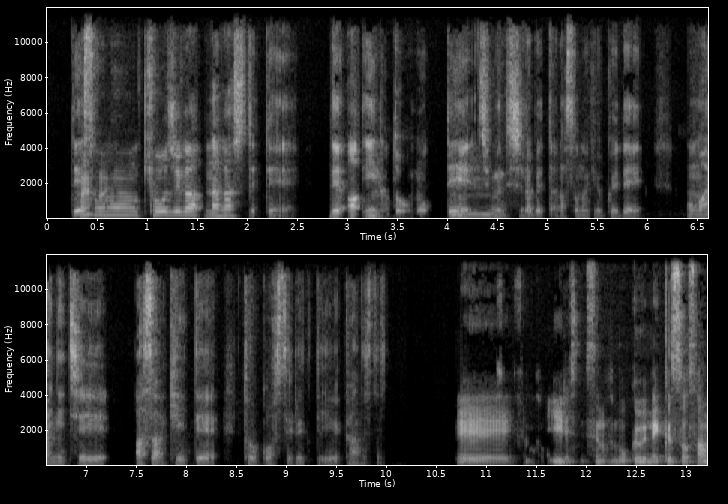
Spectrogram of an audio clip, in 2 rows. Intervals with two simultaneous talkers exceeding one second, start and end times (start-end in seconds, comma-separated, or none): none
